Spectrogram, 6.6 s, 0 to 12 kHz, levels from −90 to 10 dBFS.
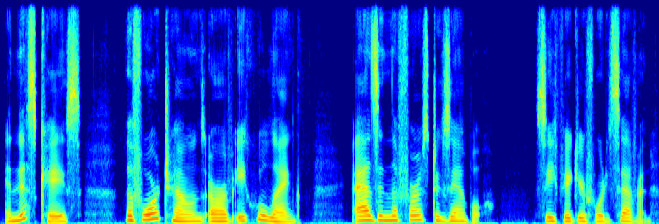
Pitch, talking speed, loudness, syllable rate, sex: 210 Hz, 175 wpm, -19 LUFS, 4.6 syllables/s, female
